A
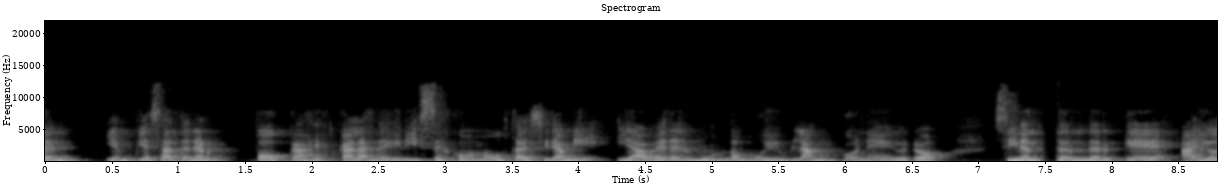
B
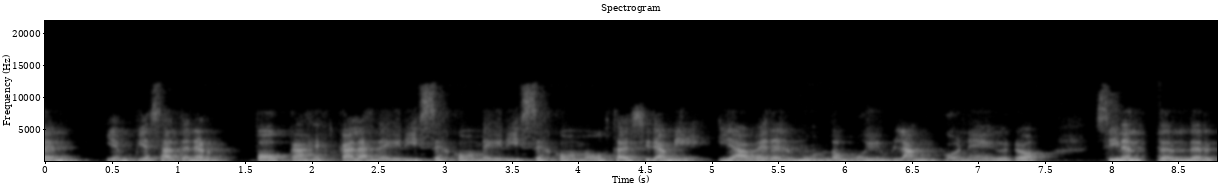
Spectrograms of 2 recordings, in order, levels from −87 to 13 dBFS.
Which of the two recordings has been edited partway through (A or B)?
B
